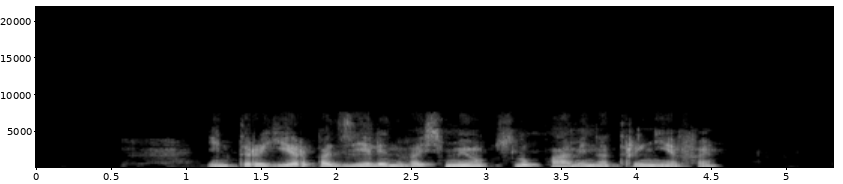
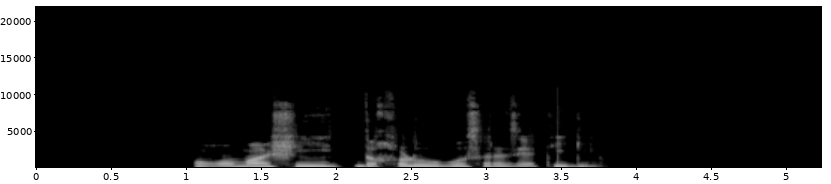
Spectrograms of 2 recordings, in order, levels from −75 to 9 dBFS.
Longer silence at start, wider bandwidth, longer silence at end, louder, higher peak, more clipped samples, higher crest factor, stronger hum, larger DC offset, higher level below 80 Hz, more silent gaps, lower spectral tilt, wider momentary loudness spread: about the same, 1.15 s vs 1.05 s; second, 7.6 kHz vs 9.6 kHz; second, 0.8 s vs 1.5 s; first, -18 LUFS vs -24 LUFS; first, -2 dBFS vs -6 dBFS; neither; about the same, 16 dB vs 20 dB; neither; neither; about the same, -58 dBFS vs -58 dBFS; second, none vs 2.05-2.10 s; about the same, -7.5 dB/octave vs -6.5 dB/octave; second, 7 LU vs 11 LU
